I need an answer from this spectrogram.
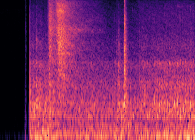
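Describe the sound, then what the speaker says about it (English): Refrigerated truck preparing for departure, its engine starting up abruptly after silence and then idling loudly and steadily, with two short sharp air-brake hisses. "With all checks complete, the refrigerated truck prepares for departure."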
